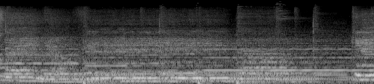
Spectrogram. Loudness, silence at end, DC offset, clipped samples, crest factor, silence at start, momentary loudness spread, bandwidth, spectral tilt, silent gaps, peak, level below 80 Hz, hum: -21 LUFS; 0 s; under 0.1%; under 0.1%; 12 dB; 0 s; 5 LU; 17 kHz; -5.5 dB/octave; none; -6 dBFS; -38 dBFS; none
